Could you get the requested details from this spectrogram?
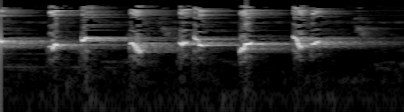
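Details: Yellow-vented bulbul singing on a contest training recording. Quick chirpy, slurred notes with sharp clicky onsets come in a lively series about every third of a second, then fade to silence at the end.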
